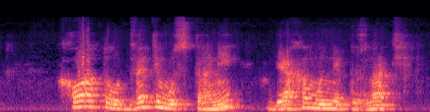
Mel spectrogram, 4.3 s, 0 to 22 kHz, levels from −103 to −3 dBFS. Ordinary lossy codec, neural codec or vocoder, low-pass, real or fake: Opus, 16 kbps; none; 10.8 kHz; real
